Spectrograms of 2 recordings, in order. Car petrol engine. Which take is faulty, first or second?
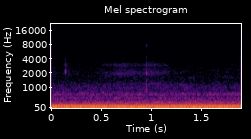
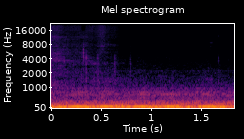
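second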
